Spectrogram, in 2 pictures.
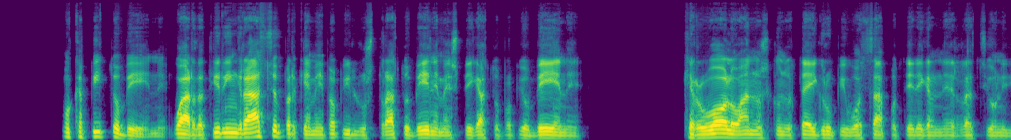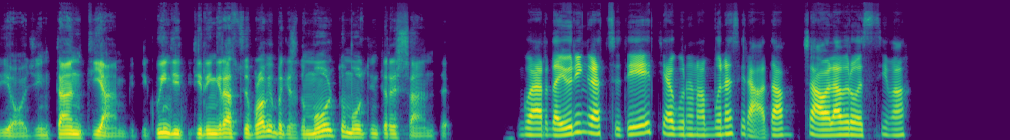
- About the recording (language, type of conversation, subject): Italian, podcast, Che ruolo hanno i gruppi WhatsApp o Telegram nelle relazioni di oggi?
- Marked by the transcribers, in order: "proprio" said as "propio"; "proprio" said as "propio"; "proprio" said as "propio"; other background noise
